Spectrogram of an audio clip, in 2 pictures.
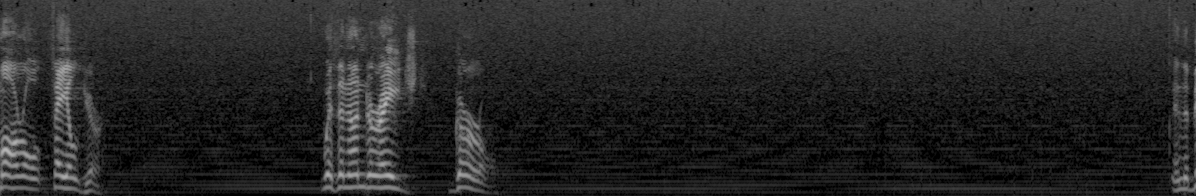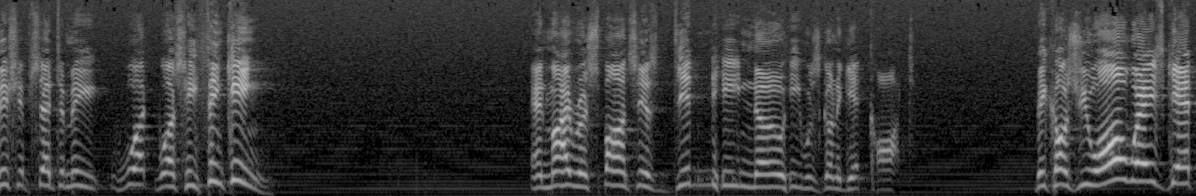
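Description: A man speaks with animation into a microphone, with long pauses between phrases.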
